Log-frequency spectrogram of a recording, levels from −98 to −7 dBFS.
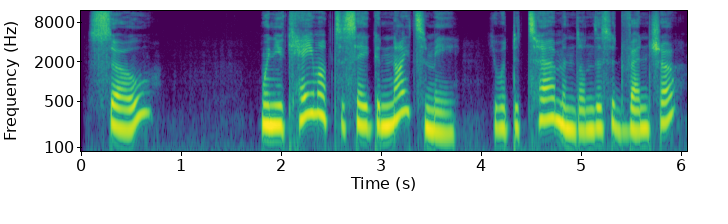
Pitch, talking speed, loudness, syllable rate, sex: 225 Hz, 150 wpm, -18 LUFS, 5.2 syllables/s, female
